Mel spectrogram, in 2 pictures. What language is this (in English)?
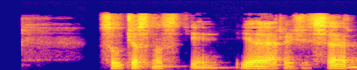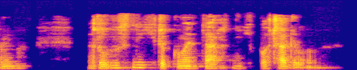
Czech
